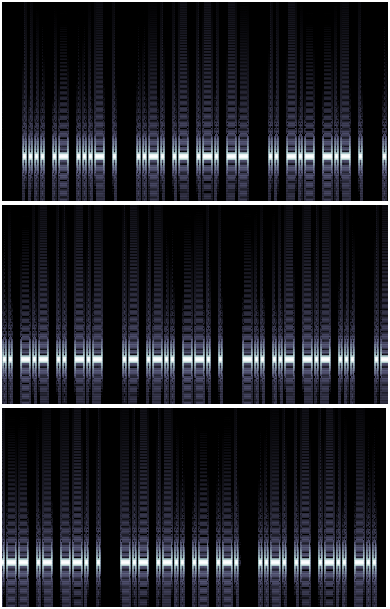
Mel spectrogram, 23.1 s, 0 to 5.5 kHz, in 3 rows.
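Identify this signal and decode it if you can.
Morse code, heard as a keyed tone, about 20 wpm, 600 Hz. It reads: HAVE FARM IKKE SKIK ALGE DUKS JAGE KLAR FALD
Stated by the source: Morse code practice of short Danish words at 20 wpm, from CW med Gnister.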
